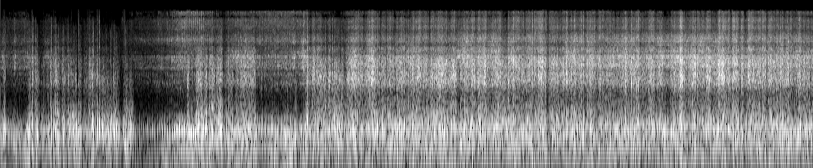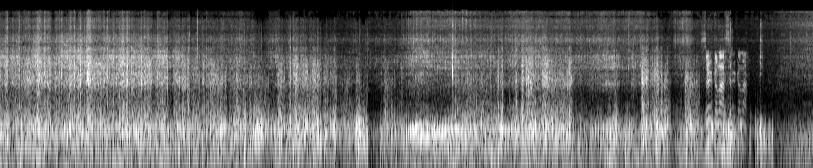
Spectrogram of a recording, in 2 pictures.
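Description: Motorcycle engine running steadily while riding along a rough dirt road. The engine eases off briefly twice, about two and a half seconds in and about three-quarters of the way through.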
